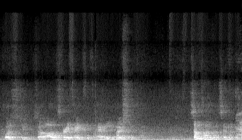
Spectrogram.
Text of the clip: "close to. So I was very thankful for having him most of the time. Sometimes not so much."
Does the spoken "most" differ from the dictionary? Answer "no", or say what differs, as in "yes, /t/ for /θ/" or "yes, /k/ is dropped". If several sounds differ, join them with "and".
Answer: yes, /ʃ/ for /s/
